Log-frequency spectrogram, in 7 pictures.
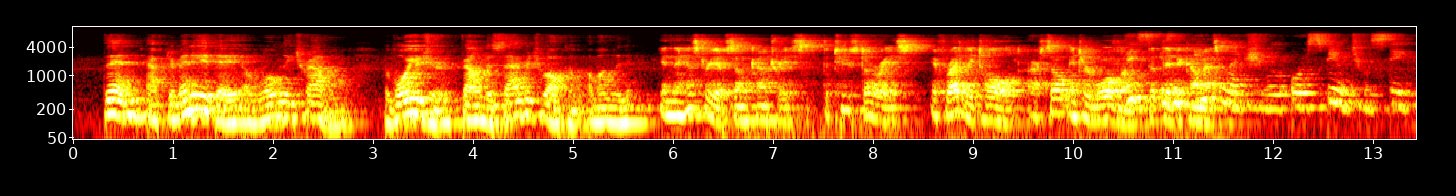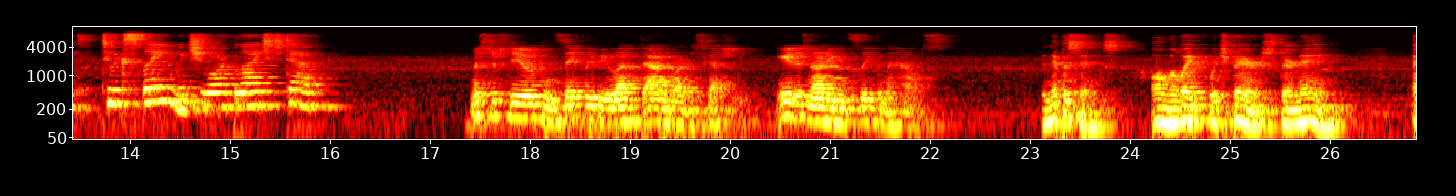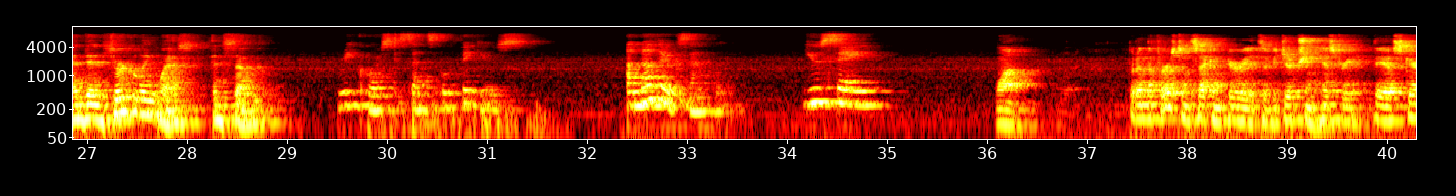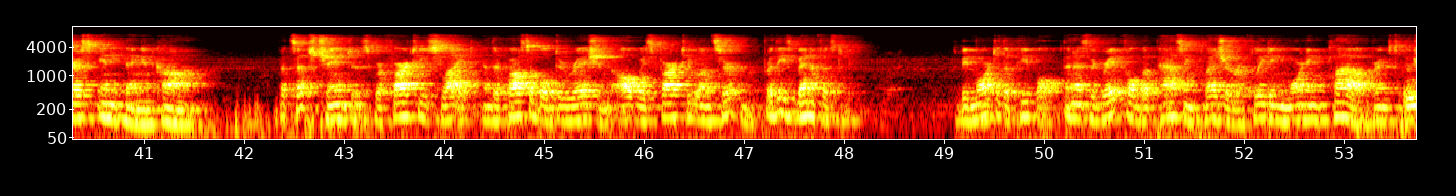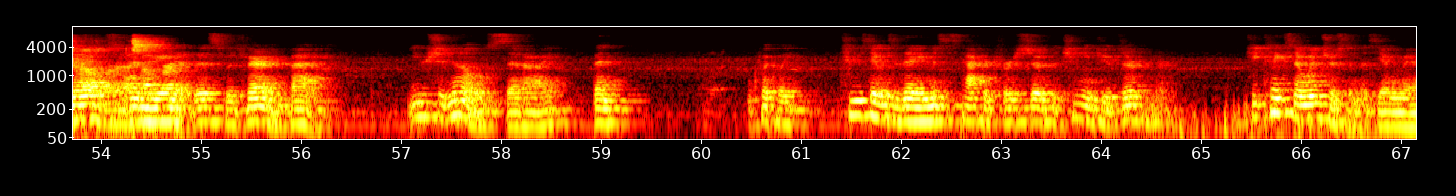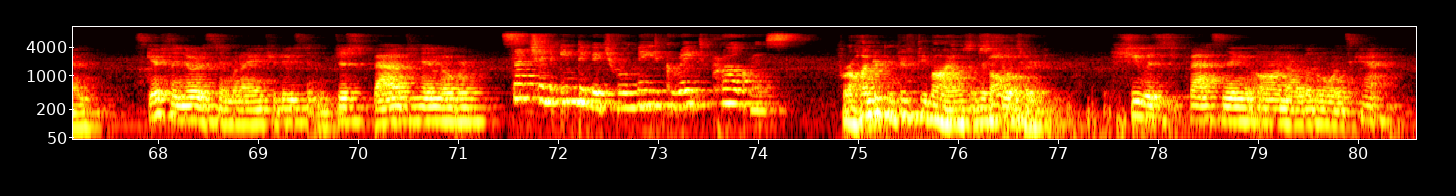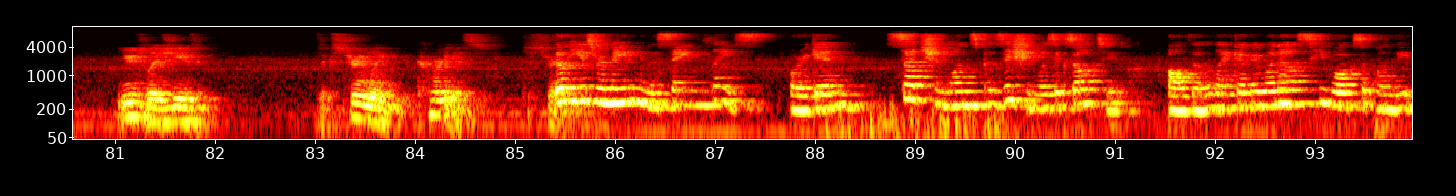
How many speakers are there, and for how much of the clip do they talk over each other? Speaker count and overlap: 4, about 4%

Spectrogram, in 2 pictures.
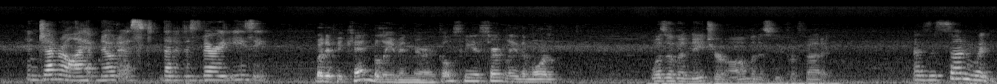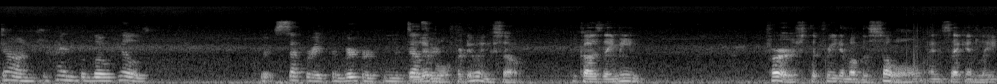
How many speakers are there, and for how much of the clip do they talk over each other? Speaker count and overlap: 4, about 2%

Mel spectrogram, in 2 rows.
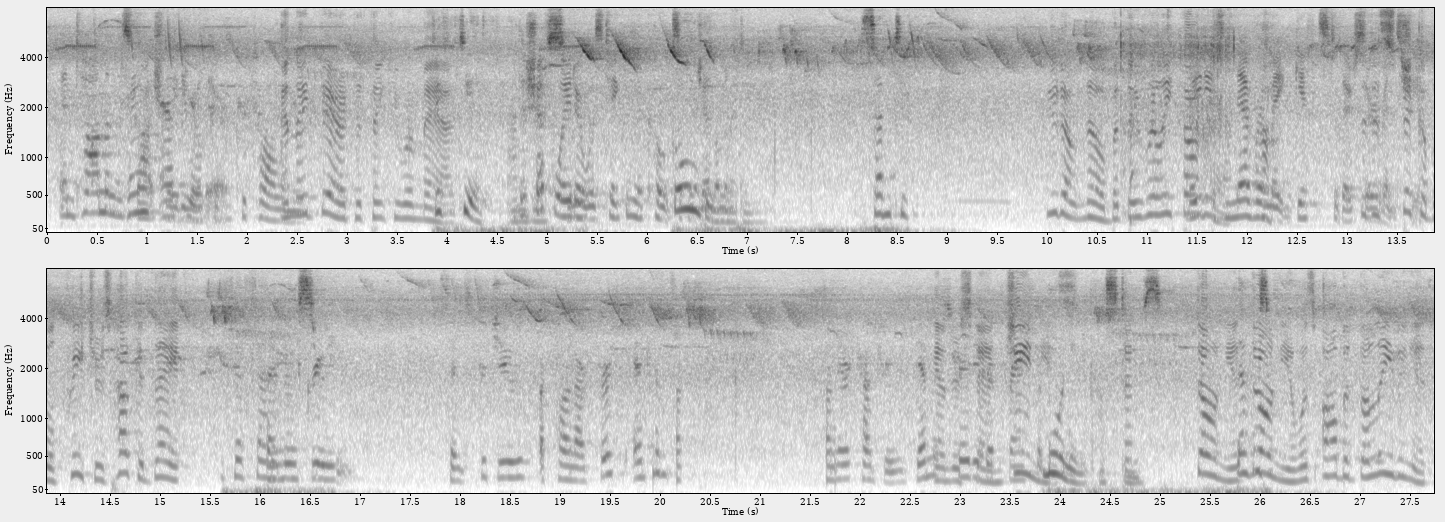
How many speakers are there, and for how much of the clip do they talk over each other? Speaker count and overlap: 4, about 33%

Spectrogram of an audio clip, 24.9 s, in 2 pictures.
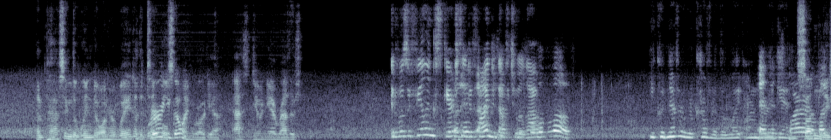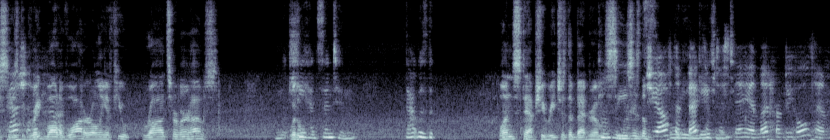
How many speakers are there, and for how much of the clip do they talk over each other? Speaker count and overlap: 5, about 27%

